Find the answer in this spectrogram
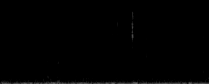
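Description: A couple of faint, quick computer mouse-button clicks a little over a second in, over low background hiss.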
